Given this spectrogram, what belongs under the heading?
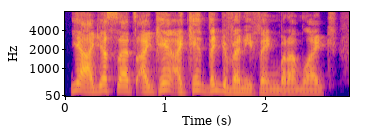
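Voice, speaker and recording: Man, podcast host, very lively intonation, casual chat, giggly and self-deprecating. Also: a little high, fast talker.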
